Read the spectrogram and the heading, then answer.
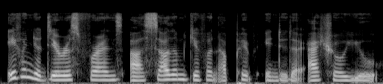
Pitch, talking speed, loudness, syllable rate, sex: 210 Hz, 205 wpm, -19 LUFS, 5.9 syllables/s, female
